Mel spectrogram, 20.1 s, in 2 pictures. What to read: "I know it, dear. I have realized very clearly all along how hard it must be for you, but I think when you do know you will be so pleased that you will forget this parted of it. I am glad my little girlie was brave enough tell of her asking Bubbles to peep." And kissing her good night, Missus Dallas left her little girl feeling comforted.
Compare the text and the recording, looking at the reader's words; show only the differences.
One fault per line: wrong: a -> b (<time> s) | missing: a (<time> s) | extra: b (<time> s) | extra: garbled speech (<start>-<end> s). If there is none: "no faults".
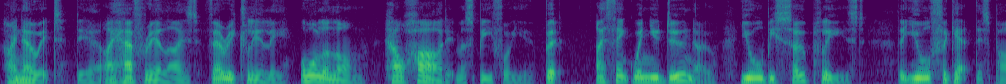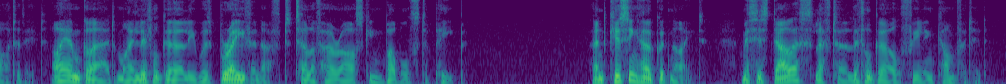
wrong: parted -> part (9.9 s)
extra: to (12.9 s)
